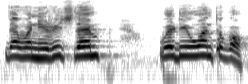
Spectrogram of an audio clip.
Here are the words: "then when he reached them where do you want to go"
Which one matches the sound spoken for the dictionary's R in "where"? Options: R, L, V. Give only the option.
L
